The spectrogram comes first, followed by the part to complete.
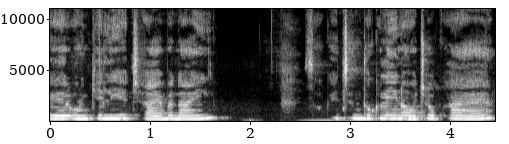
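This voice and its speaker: Speaking at a very slow pace, a woman has a high pitch. Her intonation is monotone and flat. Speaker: vlogger. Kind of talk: vlog narration. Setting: home kitchen.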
